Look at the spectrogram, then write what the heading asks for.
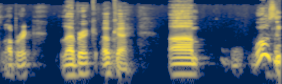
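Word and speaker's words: Lebryk: Am I pronouncing his name correctly? I believe it's Lebrick.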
